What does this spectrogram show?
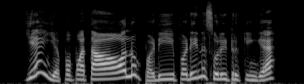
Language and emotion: Tamil, angry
